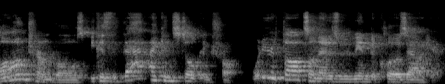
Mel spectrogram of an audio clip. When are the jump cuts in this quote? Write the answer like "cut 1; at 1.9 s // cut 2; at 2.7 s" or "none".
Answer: cut 1; at 2.5 s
